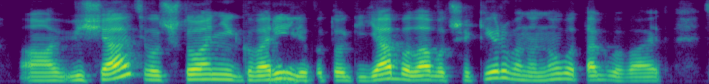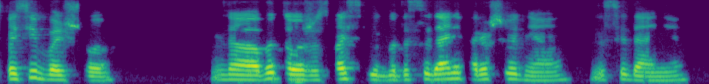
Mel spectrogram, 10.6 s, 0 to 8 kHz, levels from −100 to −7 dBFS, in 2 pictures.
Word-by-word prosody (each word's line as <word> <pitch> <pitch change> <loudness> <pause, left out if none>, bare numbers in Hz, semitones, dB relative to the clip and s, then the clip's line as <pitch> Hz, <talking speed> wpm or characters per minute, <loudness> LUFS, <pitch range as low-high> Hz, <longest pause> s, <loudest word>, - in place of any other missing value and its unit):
а, 140 0 -4
вещать 180 - +3
вот 160 -2 0
что 180 +2 +2
они 180 -2 -1
говорили 155 +2 +1
в - - -8
итоге. 140 -1 -5
Я 180 +9 +5
была 165 -4 +4
вот 145 -2 -5
шокирована, 170 +2 -2
но 175 +7 -5
вот 190 -2 -3
так 155 +1 -1
бывает. 135 -1 -5 0.3
Спасибо 195 +3 -1
большое. 155 -4 0 0.8
Да, 170 -2 +4
вы 210 +3 +3
тоже. 170 -3 +3
Спасибо. 170 -2 -2
До 170 - -6
свидания. 185 +3 +2
Хорошего 185 +2 -1
дня. 150 -3 -8 0.3
До - - -10
свидания. 155 -2 -5
165 Hz, 160 wpm, -24 LUFS, 145-185 Hz, 0.8 s, Я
